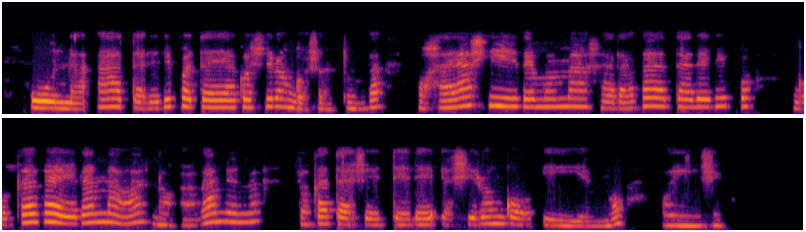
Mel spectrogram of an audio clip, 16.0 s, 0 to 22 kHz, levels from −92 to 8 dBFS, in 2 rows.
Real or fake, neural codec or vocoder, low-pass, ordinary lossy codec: real; none; 7.2 kHz; Opus, 16 kbps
